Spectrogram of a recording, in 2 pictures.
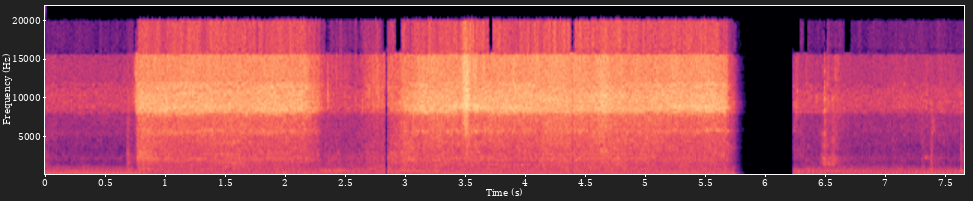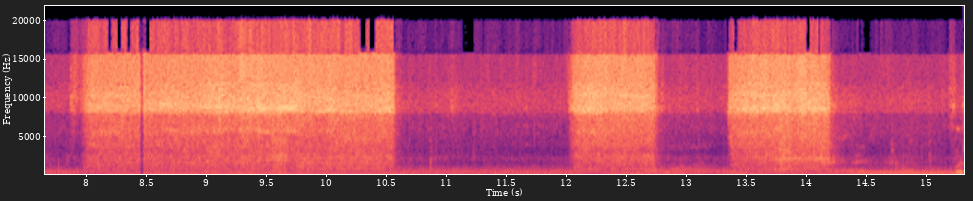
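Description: A high-pressure water spray cleans the blower of a split air conditioner indoor unit, a loud steady hiss running almost continuously with a brief cut near the middle, while a low machine hum sits underneath.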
